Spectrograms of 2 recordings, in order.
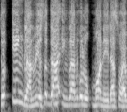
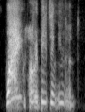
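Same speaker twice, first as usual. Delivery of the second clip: pitched-up half-whispering; 6 semitones higher, 4 dB quieter than usual. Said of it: "I'm whispering".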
